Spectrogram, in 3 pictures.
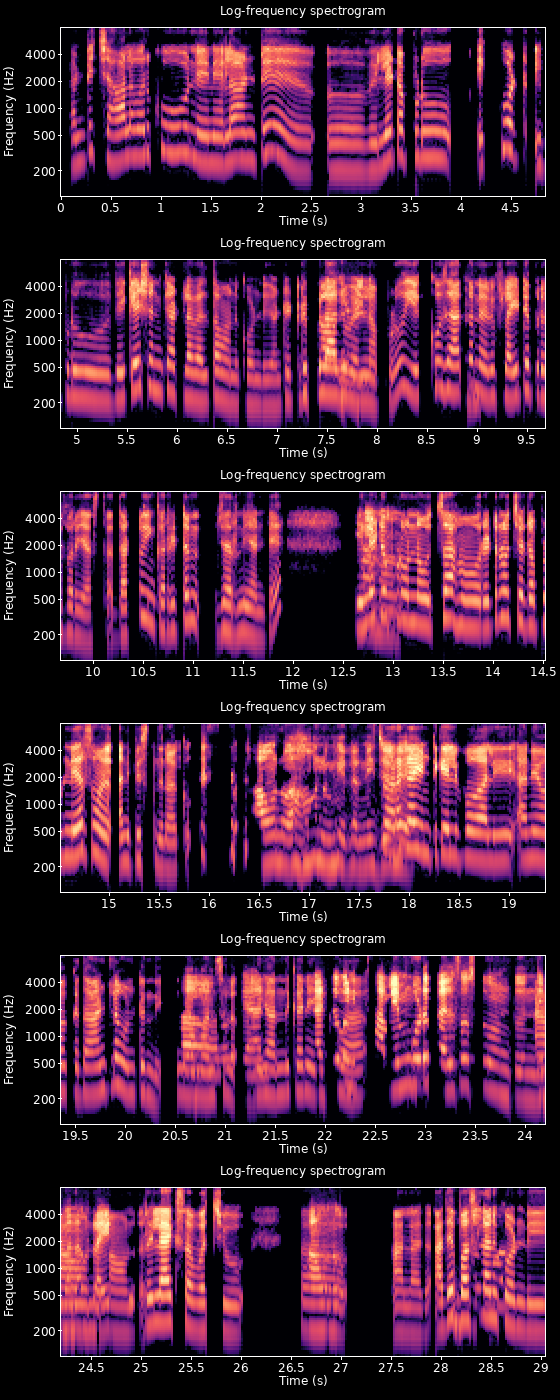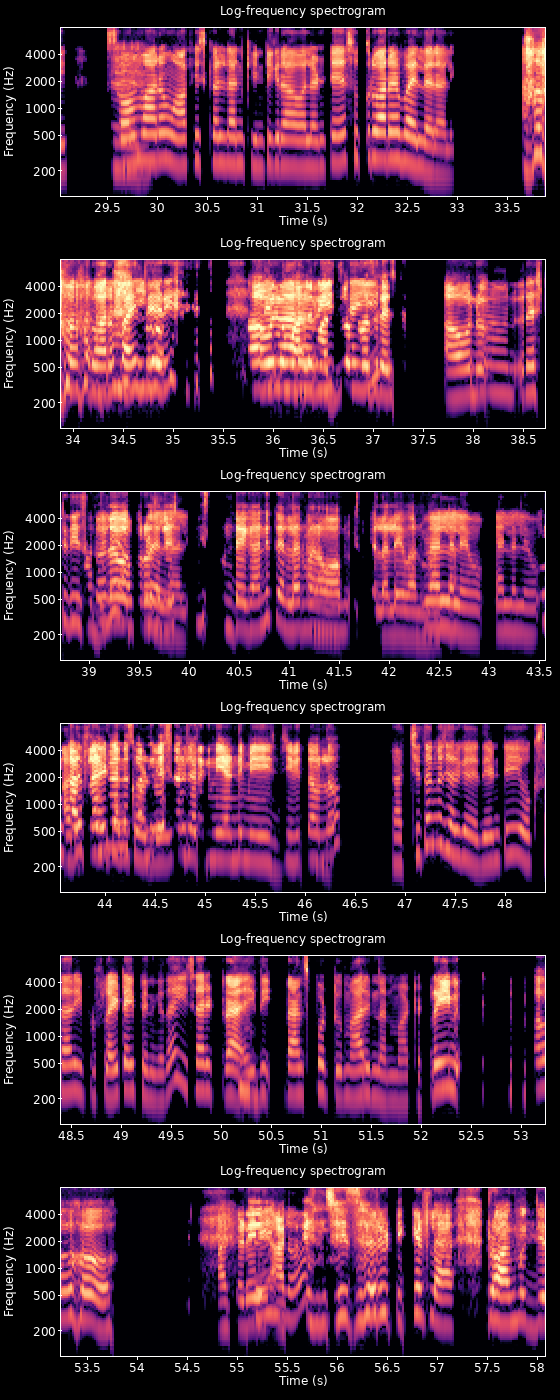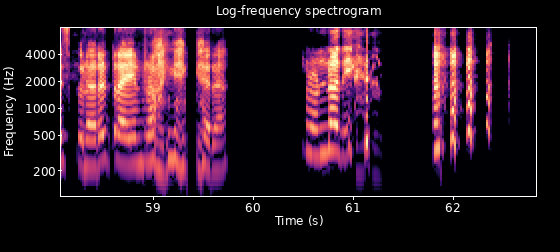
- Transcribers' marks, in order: in English: "వెకేషన్‌కి"; other background noise; distorted speech; in English: "ఫ్లైటే ప్రిఫర్"; in English: "దట్ టూ"; in English: "రిటర్న్ జర్నీ"; in English: "రిటర్న్"; laugh; laughing while speaking: "అవును. మీరు నిజమే"; in English: "ఫ్లైట్‌కి"; in English: "రిలాక్స్"; laughing while speaking: "అవును. మళ్లీ మధ్యలో ఒక రోజు రెస్ట్"; laughing while speaking: "శుక్రవారం బయలుదేరి"; in English: "రెస్ట్"; in English: "రీచ్"; in English: "రెస్ట్"; in English: "రెస్ట్"; in English: "ఆఫీస్‌కి"; in English: "ఫ్లైట్"; in English: "ఫ్లైట్"; other noise; in English: "ట్రాన్స్‌పోర్ట్"; in English: "ట్రైన్"; laugh; laughing while speaking: "చేసారు? టికెట్‌లు రాంగ్ బుక్ చేసుకున్నారా? ట్రైన్ రాంగ్ ఎక్కారా?"; in English: "ట్రైన్‌లో"; in English: "రాంగ్ బుక్"; in English: "ట్రైన్ రాంగ్"; laughing while speaking: "రొండోది"; laugh
- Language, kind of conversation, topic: Telugu, podcast, ప్రయాణంలో మీ విమానం తప్పిపోయిన అనుభవాన్ని చెప్పగలరా?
